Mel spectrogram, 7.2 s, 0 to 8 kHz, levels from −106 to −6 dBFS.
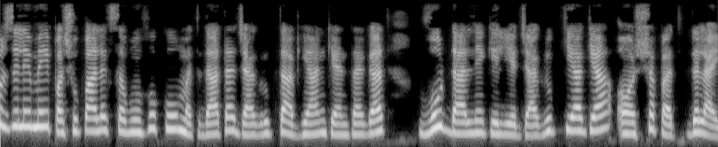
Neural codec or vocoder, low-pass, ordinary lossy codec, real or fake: codec, 16 kHz in and 24 kHz out, 1 kbps, XY-Tokenizer; 7.2 kHz; none; fake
